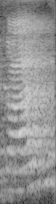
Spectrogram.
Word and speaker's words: calm: अब CALM काम होना चाहिए, लेकिन ये काम, मम्मी है, हम नहीं बोलेंगे, एल को नहीं बोलना है यहाँ पे, एल प्रोनाउंसिएशन नहीं करना है। CALM काम, ठीक है, समझ रहे हो?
